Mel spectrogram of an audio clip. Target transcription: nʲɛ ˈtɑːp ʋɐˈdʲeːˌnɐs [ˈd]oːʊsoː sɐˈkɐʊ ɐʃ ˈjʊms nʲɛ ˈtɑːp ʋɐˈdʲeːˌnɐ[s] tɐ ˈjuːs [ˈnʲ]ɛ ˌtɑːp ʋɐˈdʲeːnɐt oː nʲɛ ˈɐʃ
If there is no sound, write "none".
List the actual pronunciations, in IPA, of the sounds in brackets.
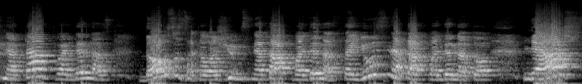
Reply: d, s, nʲ

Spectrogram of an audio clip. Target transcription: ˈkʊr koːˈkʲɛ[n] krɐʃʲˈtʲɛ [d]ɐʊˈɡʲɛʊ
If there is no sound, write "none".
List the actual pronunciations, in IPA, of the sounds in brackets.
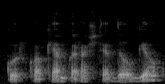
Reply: m, d

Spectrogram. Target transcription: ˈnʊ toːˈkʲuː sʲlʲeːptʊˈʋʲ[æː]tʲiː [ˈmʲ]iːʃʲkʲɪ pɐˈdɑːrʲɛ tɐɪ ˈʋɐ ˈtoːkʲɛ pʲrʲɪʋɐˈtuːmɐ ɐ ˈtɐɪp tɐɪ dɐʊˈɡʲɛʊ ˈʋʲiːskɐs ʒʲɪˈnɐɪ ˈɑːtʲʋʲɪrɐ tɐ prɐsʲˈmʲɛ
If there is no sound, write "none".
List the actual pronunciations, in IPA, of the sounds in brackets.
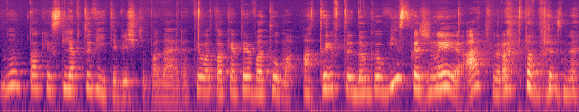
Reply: iː, bʲ

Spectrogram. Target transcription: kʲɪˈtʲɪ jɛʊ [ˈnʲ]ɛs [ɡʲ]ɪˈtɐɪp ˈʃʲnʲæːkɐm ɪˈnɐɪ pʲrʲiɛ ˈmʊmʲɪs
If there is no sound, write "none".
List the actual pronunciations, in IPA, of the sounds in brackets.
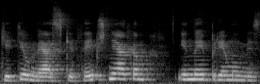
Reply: mʲ, kʲ

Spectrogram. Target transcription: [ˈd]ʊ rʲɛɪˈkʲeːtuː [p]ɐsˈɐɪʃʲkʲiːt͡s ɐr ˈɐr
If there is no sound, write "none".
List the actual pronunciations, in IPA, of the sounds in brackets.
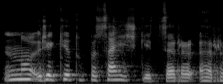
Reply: n, p

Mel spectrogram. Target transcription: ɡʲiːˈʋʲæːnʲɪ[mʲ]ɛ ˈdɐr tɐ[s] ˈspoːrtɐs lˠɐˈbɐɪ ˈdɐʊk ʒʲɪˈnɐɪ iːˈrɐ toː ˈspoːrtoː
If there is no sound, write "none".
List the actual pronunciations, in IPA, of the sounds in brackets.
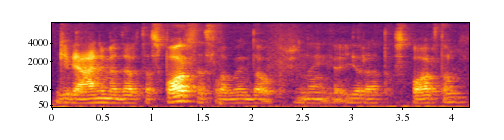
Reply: mʲ, s

